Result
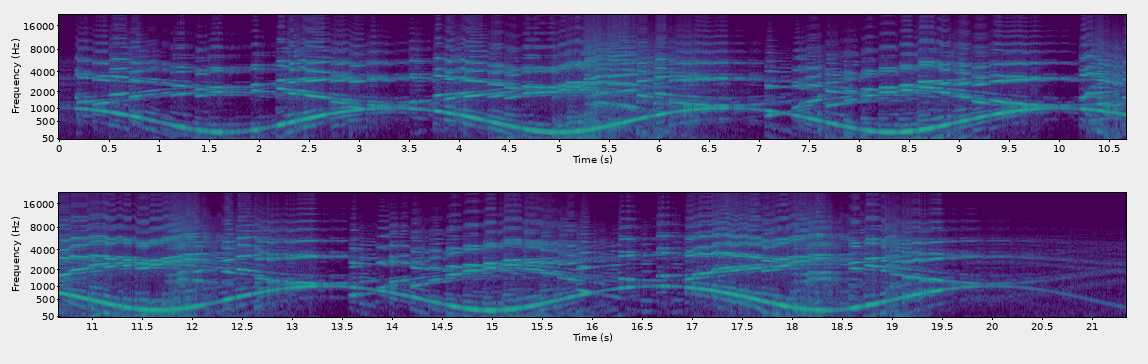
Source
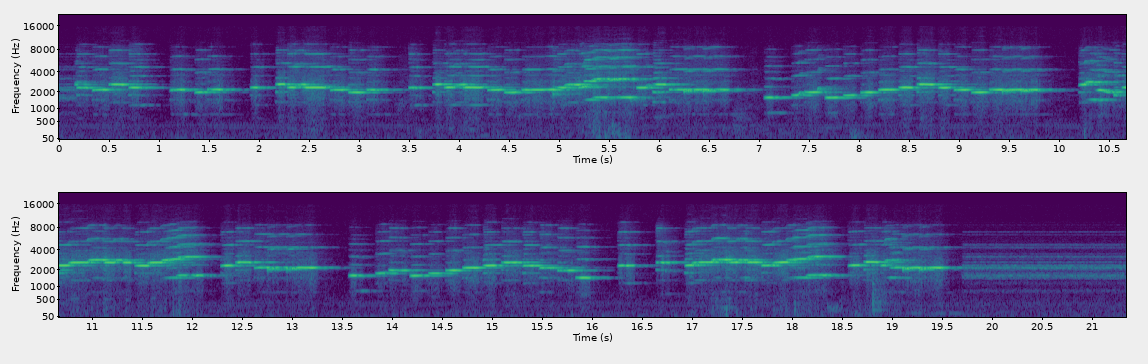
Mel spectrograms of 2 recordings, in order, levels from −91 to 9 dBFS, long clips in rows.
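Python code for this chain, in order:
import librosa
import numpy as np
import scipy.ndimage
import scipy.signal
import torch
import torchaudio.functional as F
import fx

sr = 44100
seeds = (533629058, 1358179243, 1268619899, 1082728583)

y = fx.peak_eq(x, sr, hz=5300.0, db=8.0, octaves=0.27)
y = fx.echo_split(y, sr, split_hz=2500.0, low_ms=309, high_ms=168, feedback_pct=52, wet_db=-14)
y = np.maximum(y, 0.0)
y = fx.ring_lfo(y, sr, carrier_hz=600.0, swing_pct=70, hz=0.3)
y = y * librosa.db_to_amplitude(-6.5)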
